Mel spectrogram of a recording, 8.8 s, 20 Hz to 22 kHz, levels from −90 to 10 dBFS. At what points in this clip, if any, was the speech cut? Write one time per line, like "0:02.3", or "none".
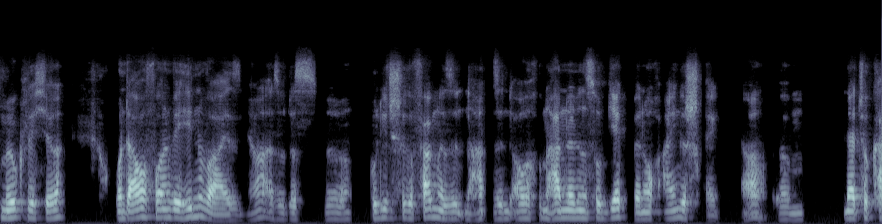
none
